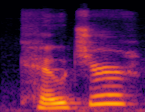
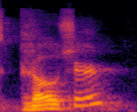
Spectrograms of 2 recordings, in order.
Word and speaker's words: Kocher: Um secondly, have you always pronounced your name coacher? We have but technically I think it is coer. Well, some of them say cooker hand and it means cook. It is cooker or stove or something of that nature.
